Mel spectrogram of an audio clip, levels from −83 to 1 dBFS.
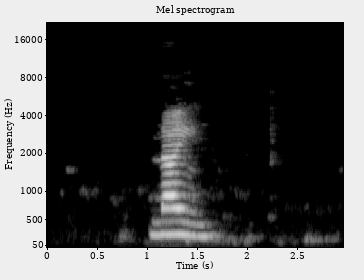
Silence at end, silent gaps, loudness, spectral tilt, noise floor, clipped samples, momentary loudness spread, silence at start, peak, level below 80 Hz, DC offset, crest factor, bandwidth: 1.3 s; none; -17 LUFS; -6.5 dB/octave; -64 dBFS; under 0.1%; 20 LU; 1 s; -2 dBFS; -76 dBFS; under 0.1%; 20 dB; 5.2 kHz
